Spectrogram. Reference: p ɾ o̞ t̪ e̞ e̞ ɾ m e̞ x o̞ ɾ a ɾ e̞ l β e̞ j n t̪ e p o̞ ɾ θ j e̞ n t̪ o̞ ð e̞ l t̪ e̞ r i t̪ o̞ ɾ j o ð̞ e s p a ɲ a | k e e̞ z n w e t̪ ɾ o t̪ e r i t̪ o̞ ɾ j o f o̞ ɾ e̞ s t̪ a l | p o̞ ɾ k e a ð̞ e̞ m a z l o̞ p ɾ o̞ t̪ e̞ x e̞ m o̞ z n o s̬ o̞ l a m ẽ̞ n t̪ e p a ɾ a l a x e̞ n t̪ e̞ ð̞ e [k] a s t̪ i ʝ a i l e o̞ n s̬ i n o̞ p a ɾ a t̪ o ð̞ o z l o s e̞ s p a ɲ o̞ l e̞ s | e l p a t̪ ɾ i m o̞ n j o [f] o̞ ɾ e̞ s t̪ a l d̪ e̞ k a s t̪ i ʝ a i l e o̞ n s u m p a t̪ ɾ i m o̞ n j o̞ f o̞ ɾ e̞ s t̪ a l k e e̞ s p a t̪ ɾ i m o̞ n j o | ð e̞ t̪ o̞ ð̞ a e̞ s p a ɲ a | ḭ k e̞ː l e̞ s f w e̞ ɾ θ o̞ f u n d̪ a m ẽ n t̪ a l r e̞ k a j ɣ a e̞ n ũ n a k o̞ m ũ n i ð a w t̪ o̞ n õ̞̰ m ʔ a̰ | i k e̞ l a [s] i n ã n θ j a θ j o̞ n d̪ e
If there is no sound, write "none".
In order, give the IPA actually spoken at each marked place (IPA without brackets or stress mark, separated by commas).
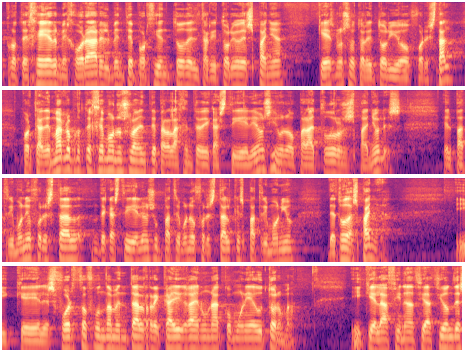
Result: k, f, f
